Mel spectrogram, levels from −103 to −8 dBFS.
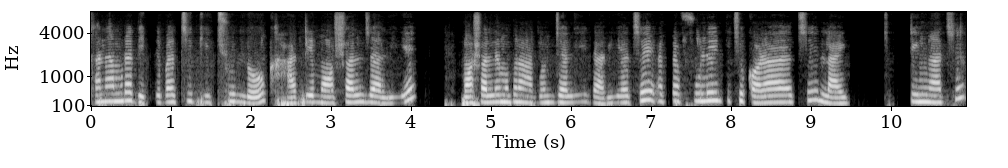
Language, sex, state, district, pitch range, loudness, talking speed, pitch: Bengali, female, West Bengal, Jhargram, 195-235 Hz, -25 LUFS, 125 wpm, 210 Hz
